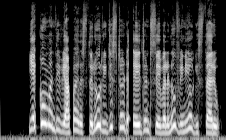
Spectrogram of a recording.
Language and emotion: Telugu, neutral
